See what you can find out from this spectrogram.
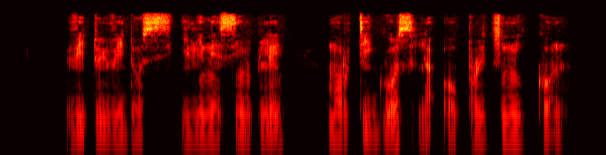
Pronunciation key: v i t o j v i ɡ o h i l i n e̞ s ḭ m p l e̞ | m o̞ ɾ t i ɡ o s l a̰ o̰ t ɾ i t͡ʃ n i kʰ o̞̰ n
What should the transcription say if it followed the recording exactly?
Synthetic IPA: v i t u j v i d o s i l i n e̞ s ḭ m p l e̞ | m o̞ ɾ t i ɡ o s l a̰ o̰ p ɾ i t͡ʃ n i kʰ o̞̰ n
